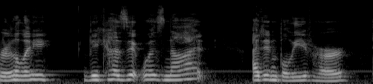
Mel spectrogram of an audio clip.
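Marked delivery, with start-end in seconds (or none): 0.0-0.5 sheepish, meek, unsure "really". Acting out her own disbelieving reply to someone, in a mock-sheepish doubtful tone. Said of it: "you guys can hear the tone of my voice, like, that's funny. Like, just kind of this sheepish, like".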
